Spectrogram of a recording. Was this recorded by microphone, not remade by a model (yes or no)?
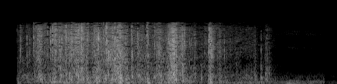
yes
